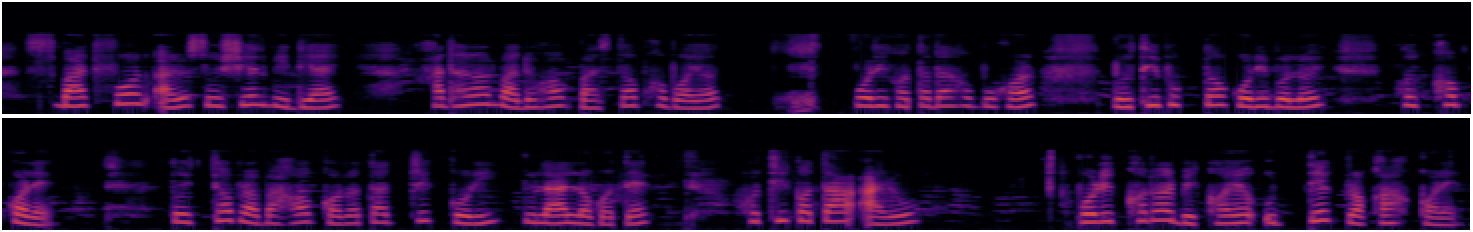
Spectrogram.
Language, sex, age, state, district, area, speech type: Assamese, female, 18-30, Assam, Udalguri, rural, spontaneous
